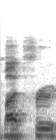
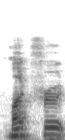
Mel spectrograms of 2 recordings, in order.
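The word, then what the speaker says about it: Mutfruit: see really quick uh mud fruit is a small purple fruit that grows on small butt fruit trees that bear yellow leaves the first syllable is pronounced as mute as in mutated fruit and that comes from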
